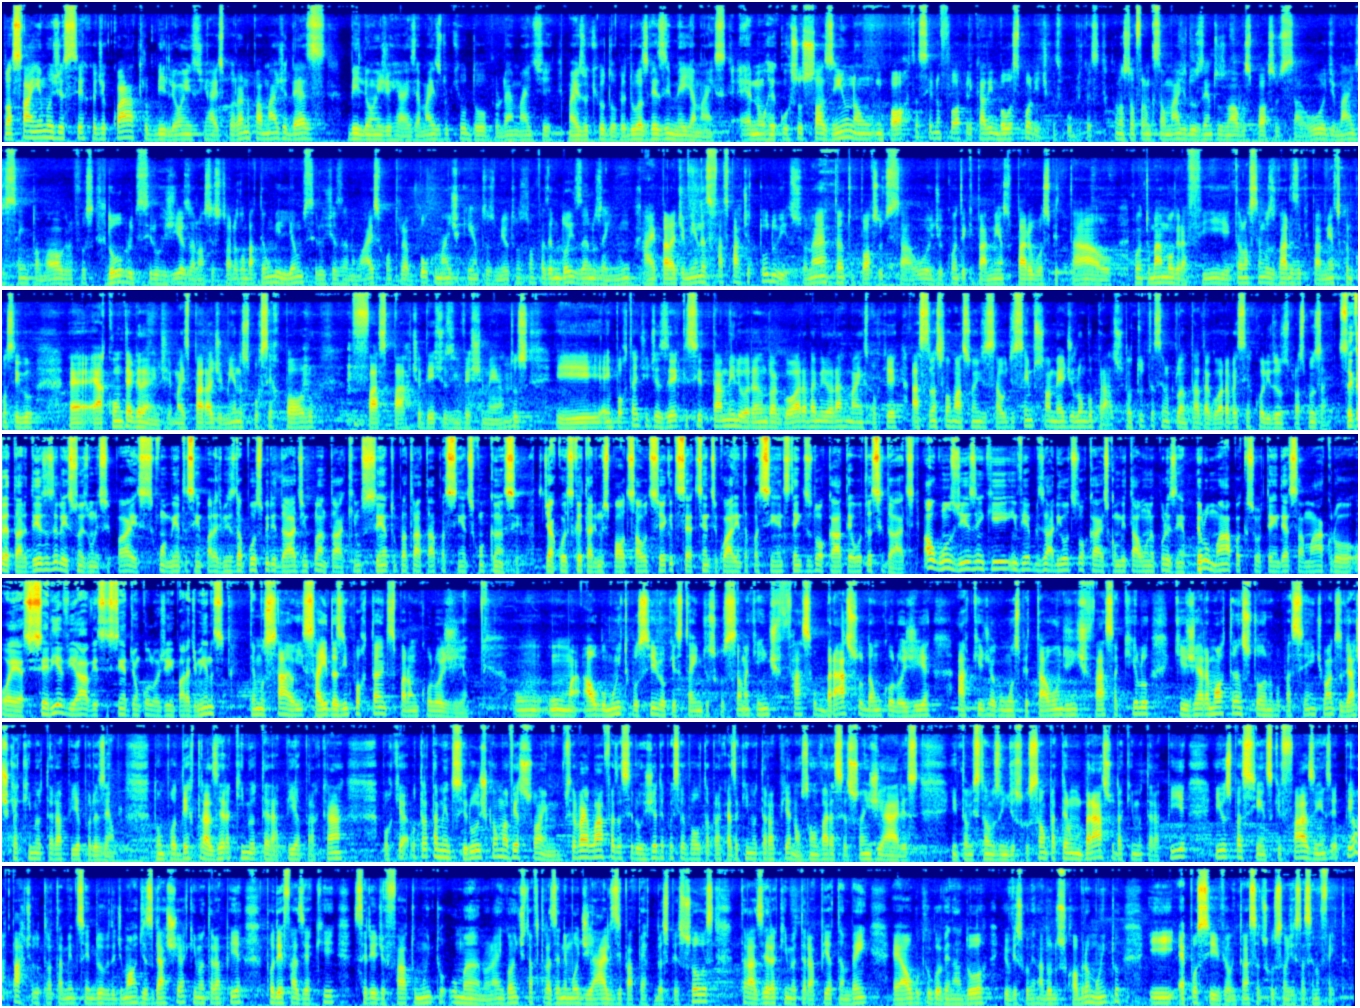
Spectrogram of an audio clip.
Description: Questionado pela reportagem do Portal GRNEWS, sobre a viabilidade de implantar esse centro em Pará de Minas, o secretário de Estado de Saúde, Fábio Baccheretti, respondeu é viável sim, possível e já existem tratativas nesse sentido para atender os pacientes com câncer em Pará de Minas. Ele também falou sobre os investimentos que estão sendo feitos na saúde pública em Minas Gerais:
